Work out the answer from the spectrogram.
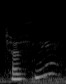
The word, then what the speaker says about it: Chastanet: Chastney? Yeah, that's how you pronounce it.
